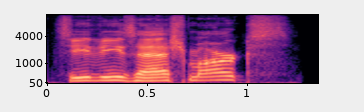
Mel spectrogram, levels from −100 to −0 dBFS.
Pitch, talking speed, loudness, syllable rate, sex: 160 Hz, 175 wpm, -16 LUFS, 4.3 syllables/s, male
